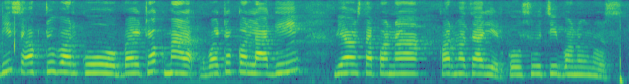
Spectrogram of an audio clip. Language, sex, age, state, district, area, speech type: Nepali, female, 60+, West Bengal, Darjeeling, rural, read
